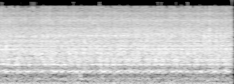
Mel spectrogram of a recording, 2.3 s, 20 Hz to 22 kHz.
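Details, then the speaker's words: Toyota Commuter van with a microbus AC fitted 1–2 years earlier: a busy, rattly knock under the idle that appears only while the AC compressor runs, gets louder with revs and stops when the compressor cuts out; worn compressor, owner wants it replaced. "แต่ว่ามาวันนี้ลูกค้าขับไปมีเสียงดังเกิดขึ้นนะครับดังมากนะครับอ่าช่วงคอมแอร์ทำงานดังคักๆเวลาคอมตัดก็หายไปนะครับ"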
